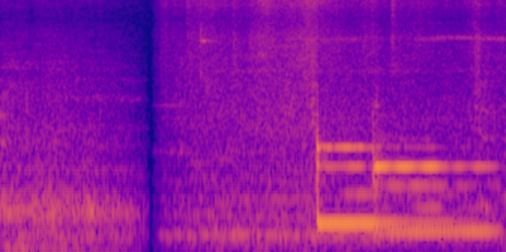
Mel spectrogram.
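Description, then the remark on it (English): A transit train rumbles along, then a clear two-note electronic chime rings out over the steady hum of the car, signalling that it has arrived at a station; the next station announced is Sapperton. “can't see their location, but they can they can hear and and recognize um, through the chime that we've arrived at a station.”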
